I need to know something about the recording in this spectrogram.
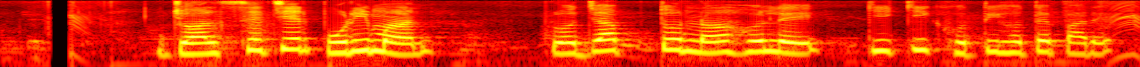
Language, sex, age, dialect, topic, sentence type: Bengali, female, 18-24, Northern/Varendri, agriculture, question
